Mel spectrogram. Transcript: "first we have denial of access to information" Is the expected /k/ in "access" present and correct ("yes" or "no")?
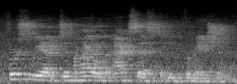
yes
